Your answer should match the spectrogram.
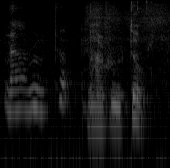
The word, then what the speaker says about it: Naruto: Naruto.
